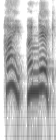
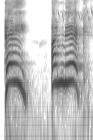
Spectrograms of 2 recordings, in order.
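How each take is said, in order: First: It is said quietly. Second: It is said loudly.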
